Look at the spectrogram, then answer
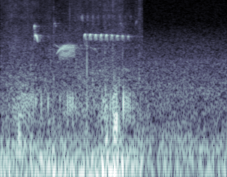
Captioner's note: birds chirping; birds continue chirping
